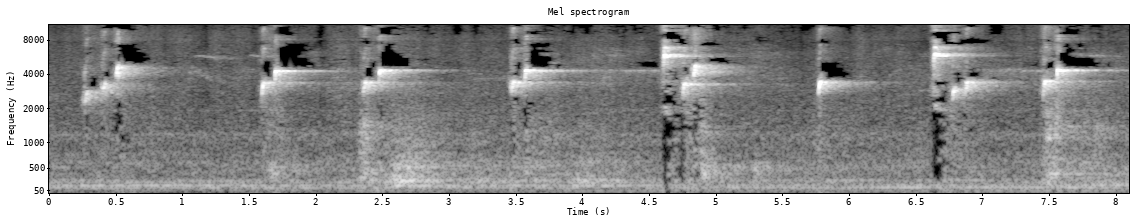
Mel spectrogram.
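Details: European goldfinch in the bitbita style, played to stimulate goldfinches to sing: short bright twittering bursts, each note a quick high sweep with a falling tail, repeated roughly every second over a faint low hum.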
